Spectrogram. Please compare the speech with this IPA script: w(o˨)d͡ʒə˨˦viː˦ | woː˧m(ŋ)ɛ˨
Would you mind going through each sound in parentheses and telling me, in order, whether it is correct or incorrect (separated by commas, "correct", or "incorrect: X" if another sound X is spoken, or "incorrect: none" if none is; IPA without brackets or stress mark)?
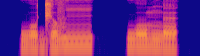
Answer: correct, correct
